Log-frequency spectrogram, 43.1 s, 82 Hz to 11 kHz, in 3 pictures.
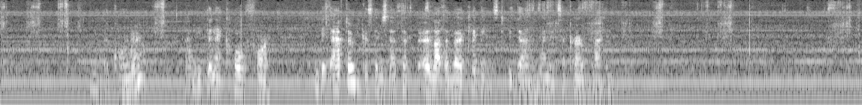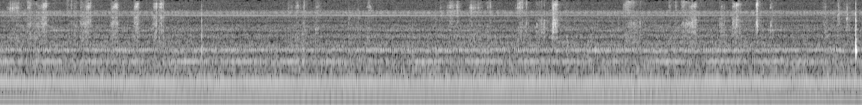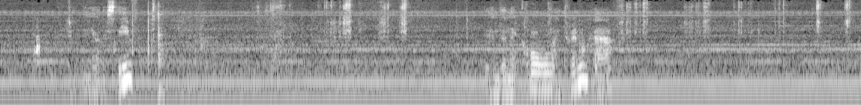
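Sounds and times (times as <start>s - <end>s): scissors snipping fabric: 0.0s - 1.4s, 6.6s - 12.6s, 13.8s - 17.2s, 21.7s - 23.9s, 24.7s - 27.4s, 33.0s - 35.6s, 37.9s - 43.0s
steady low hum: 0.0s - 43.0s.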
